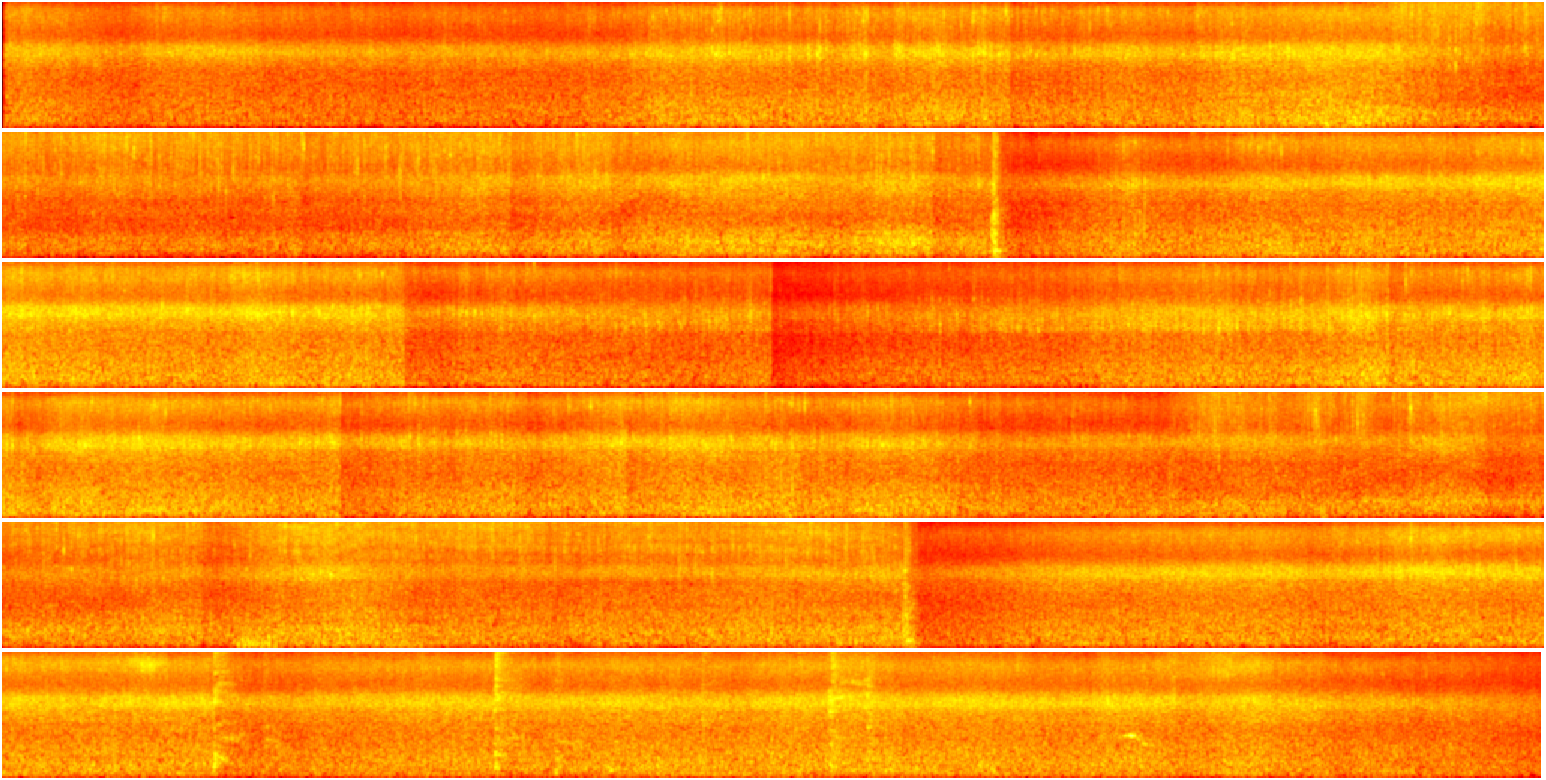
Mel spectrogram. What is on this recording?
Hard Rain Whilst I Chill Out Back
i just recorded this on my phone whilst i was chilling in the conservatory atont the back of my house...the heavens literlly opened for a very heavy shower of...you will hear the rain on the roof and i move the phone closer and further away from the roof so to get a good soundrange..i also open the door and let the recording pick up the natural outside showering and rain gushing over the gutters hitting the patio and back step.. also i splutter a couple of times but its background .. oh and a whistle at the end...
enjoy the golf all /=]
Background, Bang, Cascade, Cough, Door, Gutter, Inside, Outside, Plastic, Rain, Real-life, Roof, Shut, Soundscape, Splash, Splatter, Water, Weather, Whistle, Wind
